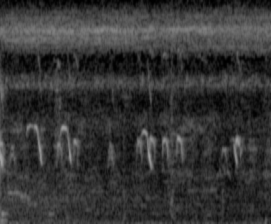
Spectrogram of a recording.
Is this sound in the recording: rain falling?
no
